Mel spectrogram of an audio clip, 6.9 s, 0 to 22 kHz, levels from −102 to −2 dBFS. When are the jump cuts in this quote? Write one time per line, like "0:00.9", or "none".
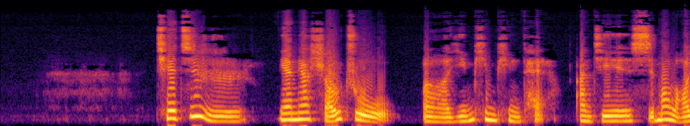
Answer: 0:05.7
